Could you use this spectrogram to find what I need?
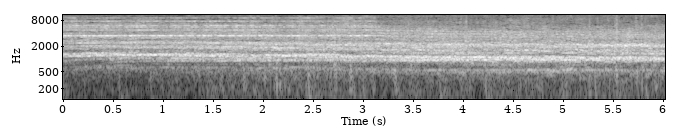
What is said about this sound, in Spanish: Luego llegaba el momento, sonido de patio de colegio.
